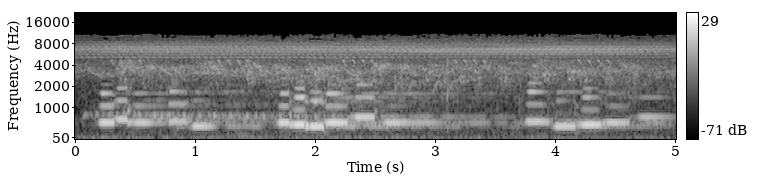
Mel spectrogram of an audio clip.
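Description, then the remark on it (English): A clarinet plays a rose-breasted grosbeak's song, from F. Schuyler Matthews' bird song transcriptions set to clarinet by composer Doug Quinn, as three lilting, warbled phrases of stepping notes, over a steady high insect-like hiss. “That was the rose-breasted grosbeak.”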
